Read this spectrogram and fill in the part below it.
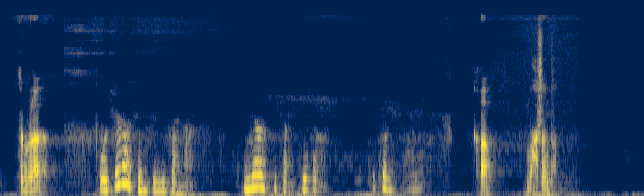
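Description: A young woman speaks calmly on a phone.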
